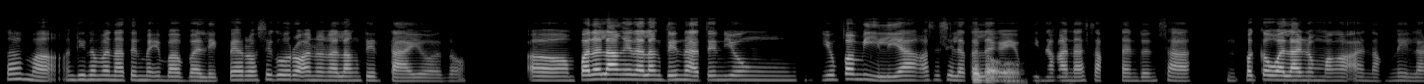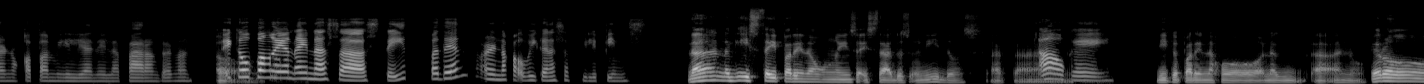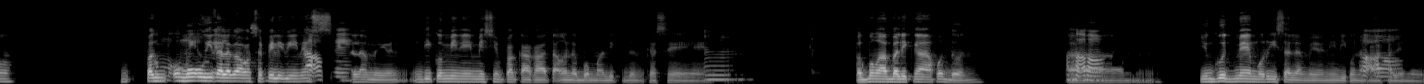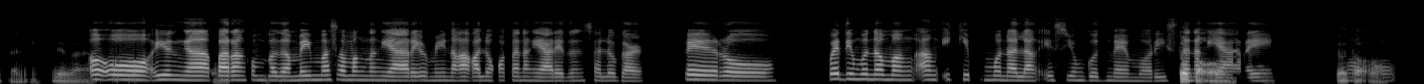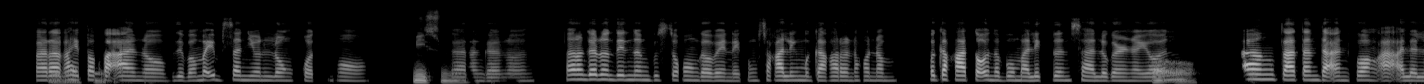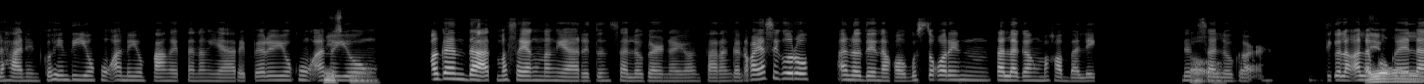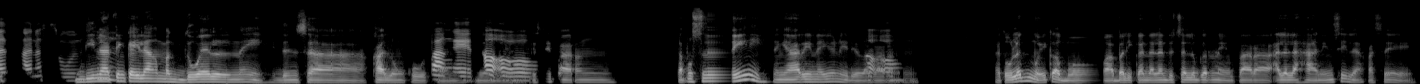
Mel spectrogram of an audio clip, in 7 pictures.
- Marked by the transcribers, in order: other background noise; laughing while speaking: "Oo"; chuckle
- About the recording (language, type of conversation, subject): Filipino, unstructured, Ano ang pinakamalungkot mong alaala sa isang lugar na gusto mong balikan?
